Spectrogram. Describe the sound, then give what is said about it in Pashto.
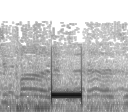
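A telephone busy tone sounds once on a phone line after a call-in connection is cut off. It is a single steady mid-pitched beep lasting about a third of a second, with faint background noise around it. “له بده مرغه چې د همدرد صاحب اړیکه پرې شوله”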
